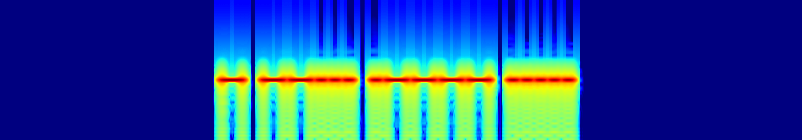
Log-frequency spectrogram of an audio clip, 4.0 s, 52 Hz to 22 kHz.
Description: Morse code, heard as a keyed tone, about 34 wpm, 700 Hz. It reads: T715
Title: Numbers - Contest Style - 4-Digit 35wpm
